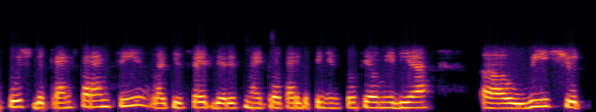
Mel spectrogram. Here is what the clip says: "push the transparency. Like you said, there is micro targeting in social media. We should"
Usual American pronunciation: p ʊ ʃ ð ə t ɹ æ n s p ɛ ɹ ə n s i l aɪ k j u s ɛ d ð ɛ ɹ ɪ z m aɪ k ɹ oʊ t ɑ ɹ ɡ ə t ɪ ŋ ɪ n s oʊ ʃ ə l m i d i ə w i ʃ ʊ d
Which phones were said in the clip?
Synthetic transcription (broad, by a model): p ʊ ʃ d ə t ɹ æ n s p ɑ ɹ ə n s i l aɪ k j u s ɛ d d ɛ ɹ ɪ s m aɪ k ɹ oʊ t ɑ ɹ ɡ ə t ɪ ŋ ɪ n s oʊ s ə l m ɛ d i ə w i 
